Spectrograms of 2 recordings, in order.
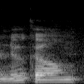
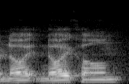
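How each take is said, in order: First: The name is pronounced the English way. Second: The name is pronounced the German way.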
